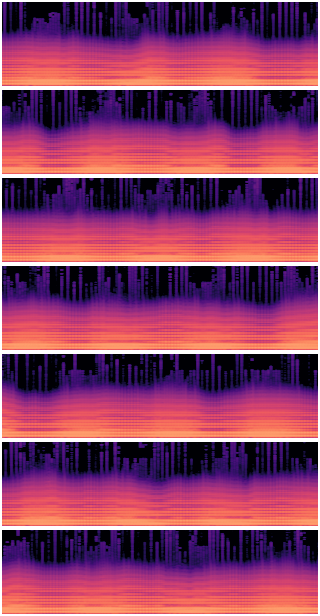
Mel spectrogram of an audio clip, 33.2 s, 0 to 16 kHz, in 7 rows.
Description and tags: Oscillating energy [loop] 01 slow stable
Created using an A-100 analogue modular synthesizer.
Recorded and edited in Cubase 6.5.
It's always nice to hear what projects you use these sounds for.
50s, 60s, ambience, city, classic, conduit, electronic, energy, field, loop, retro, science-fiction, sci-fi, scifi, shield, space, spaceship, synthetic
